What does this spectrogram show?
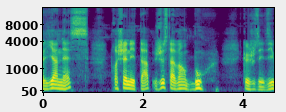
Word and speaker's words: Boo: Boo, c'est une ville qui s'écrit B-O-O. Alors, c'est la ville qui fait peur en anglais, là. When you say Boo.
